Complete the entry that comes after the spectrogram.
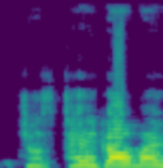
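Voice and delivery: high, loud scream. Retelling an unmedicated clot removal: imitating own screaming bloody murder. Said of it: "I'm screaming, like, bloody murder".

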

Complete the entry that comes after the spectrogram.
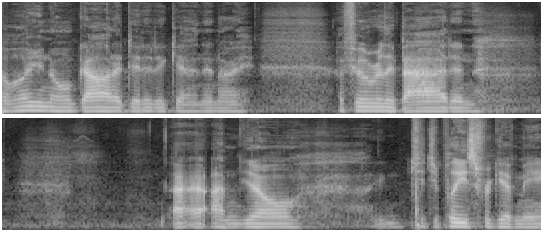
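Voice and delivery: barely audible, very quiet mumbling. Imitating own prayer when confessing sins to god: imitating own mumbled confession. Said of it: "I mumble over it and I say".

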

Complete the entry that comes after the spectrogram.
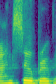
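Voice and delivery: put-on, overly dramatic voice. Retelling a show scene of Clayton rubbing his temples in church: imitating Clayton being dramatic. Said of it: "You were so dramatic".

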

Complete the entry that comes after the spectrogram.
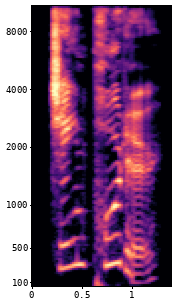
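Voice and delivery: very high-pitched, surprised exclamation. A girl hears a man mention her friend's family; exclaiming. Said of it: "exclaimed the girl".

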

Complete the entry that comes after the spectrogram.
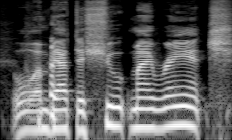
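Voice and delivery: mock midwestern accent. Joking about how Midwesterners talk, in a mock Midwest accent. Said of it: "that fucking Midwest accent".

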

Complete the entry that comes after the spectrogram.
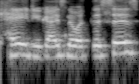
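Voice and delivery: plain

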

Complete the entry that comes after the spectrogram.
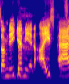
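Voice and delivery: tearful voice. Retelling sitting in the hallway after new admits: retelling own crying. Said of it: "crying by myself".

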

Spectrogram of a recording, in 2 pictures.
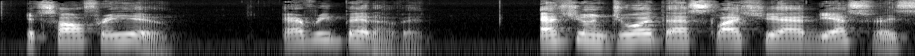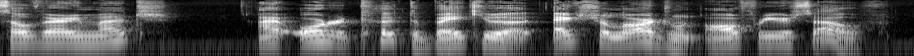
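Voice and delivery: soft, persuasive voice. The Trunchbull offers the boy a cake, soft, persuasive, gentle. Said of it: "her voice became soft, persuasive, even gentle".

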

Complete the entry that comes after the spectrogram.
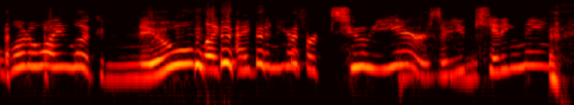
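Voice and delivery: put-on indignant, incredulous tone. Retelling own reply after being asked about a first hardcore show: imitating offended self. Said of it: "And I was so offended".

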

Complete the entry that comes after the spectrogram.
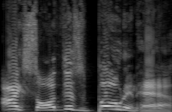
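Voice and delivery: very high, loud yelling. Speaker describes the pitchman screaming at the camera: imitating Phil Swift yelling. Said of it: "Phil Swift really yells when he's like".

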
